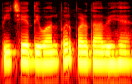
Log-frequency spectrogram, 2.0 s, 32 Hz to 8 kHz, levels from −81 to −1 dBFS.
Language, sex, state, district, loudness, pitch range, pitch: Hindi, male, Jharkhand, Ranchi, -13 LUFS, 130-135 Hz, 130 Hz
